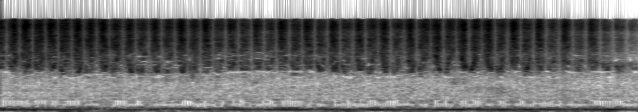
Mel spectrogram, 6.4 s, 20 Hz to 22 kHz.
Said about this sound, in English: The first exercise is to rub your hands together like you were starting a campfire for about 15 seconds.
